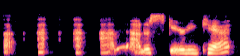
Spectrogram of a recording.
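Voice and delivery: breathy stutter, then high quick denial; stammer, then protest in a rush; stammering hiss. A narrator's reading. Gatito answers the chiding fox, stammering hiss. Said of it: "hissed the gatito".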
